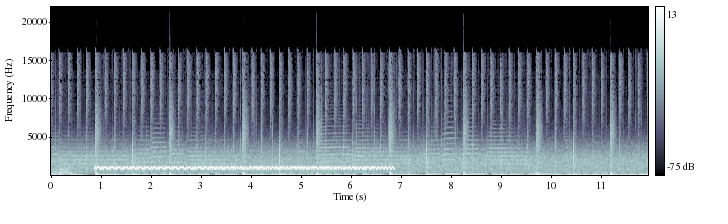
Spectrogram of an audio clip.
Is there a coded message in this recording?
Yes: NAVTEX (SITOR-B), 100 baud, 170 Hz shift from 0.9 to 6.9 s, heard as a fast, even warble, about 1000 Hz centre. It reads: WZYWAMY WSZYSTKIE RZADY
